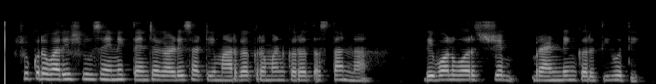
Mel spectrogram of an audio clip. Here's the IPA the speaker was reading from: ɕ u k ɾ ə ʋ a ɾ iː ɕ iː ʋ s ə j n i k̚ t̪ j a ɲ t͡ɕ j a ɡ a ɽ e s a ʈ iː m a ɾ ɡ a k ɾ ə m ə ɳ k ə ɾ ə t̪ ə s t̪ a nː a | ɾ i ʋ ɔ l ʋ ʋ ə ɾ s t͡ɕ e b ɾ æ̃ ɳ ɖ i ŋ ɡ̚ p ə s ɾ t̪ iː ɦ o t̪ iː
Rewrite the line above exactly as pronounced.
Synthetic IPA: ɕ u k ɾ ə ʋ a ɾ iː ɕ i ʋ s ə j n i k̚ t̪ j a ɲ t͡ɕ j a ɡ a ɽ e s a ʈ iː m a ɾ ɡ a k ɾ ə m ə ɳ k ə ɾ ə t̪ ə s t̪ a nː a | ɾ i ʋ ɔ l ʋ ʋ ə ɾ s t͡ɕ e b ɾ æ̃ ɳ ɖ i ŋ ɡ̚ k ə ɾ t̪ iː ɦ o t̪ iː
